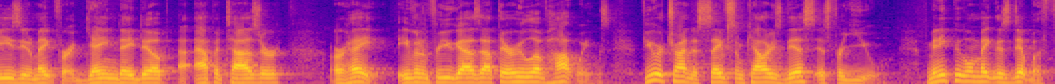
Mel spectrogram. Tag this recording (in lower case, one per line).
speech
